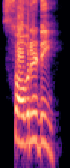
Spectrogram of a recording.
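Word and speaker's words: sovereignty: हो रहा है कंट्री सोवटी जी साइलेंट होता है पुट एट रिस्क जब ये बहुत इंटरफेयर करते हैं।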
